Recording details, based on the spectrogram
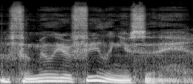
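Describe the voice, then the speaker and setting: A man voicing a reserved, world-weary wanderer in an anime-style video game, speaking gravely and formally, with noise behind him. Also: mid-range voice, huge pitch swings, moderate pace, music in the background. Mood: calm, watchful. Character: solemn, world-weary male wandering swordsman, reserved and cryptic.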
